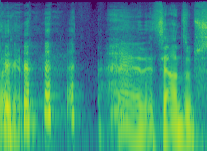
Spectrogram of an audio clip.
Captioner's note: laughs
